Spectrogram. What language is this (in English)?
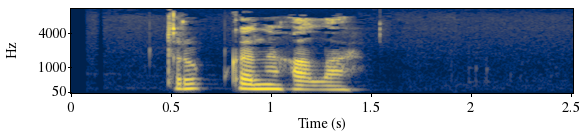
Bashkir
